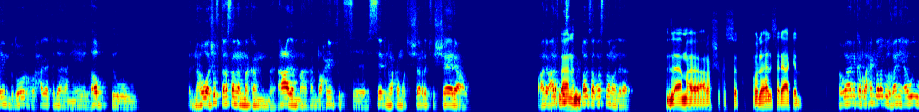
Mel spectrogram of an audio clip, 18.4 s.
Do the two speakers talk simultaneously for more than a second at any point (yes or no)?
no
